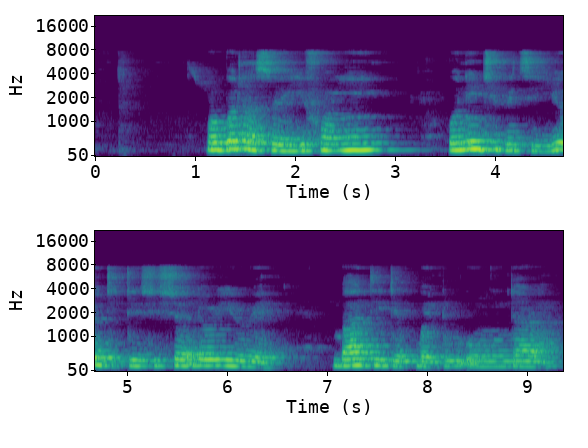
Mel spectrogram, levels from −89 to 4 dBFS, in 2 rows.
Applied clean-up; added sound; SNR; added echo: none; none; none; reverberation time 0.7 s.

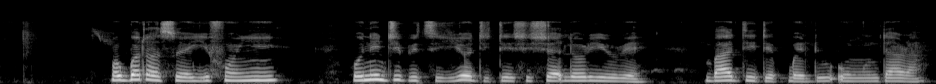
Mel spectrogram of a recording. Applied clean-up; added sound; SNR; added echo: none; none; none; none.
